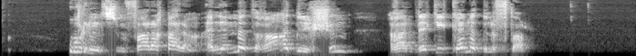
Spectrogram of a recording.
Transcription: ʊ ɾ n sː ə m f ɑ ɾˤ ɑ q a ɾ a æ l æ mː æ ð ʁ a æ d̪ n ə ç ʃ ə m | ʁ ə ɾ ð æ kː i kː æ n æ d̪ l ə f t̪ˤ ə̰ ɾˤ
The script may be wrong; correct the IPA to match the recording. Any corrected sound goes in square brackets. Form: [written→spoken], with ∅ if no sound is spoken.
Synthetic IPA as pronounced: ʊ ɾ n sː ə m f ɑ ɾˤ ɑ q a ɾ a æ l æ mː æ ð ʁ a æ d̪ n ə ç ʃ ə m | ʁ ə ɾ ð æ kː i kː æ n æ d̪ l ə f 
